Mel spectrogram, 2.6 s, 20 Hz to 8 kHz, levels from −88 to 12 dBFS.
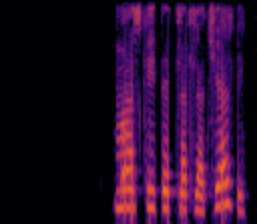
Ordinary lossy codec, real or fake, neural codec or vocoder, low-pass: Opus, 24 kbps; real; none; 7.2 kHz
